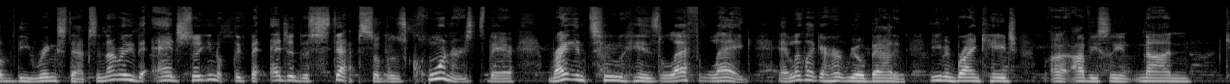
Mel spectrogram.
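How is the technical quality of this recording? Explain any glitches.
The recording has a persistent echo and four stretches where the receiver's jitter buffer disturbed the timing of the speech.

The echo with no canceller runs through the whole clip. The far end is playing the call over a loudspeaker, its microphone picks that up, and nothing subtracts it, so the talker's own voice returns after the network round trip. Every phrase is trailed, roughly 0.4 s later, by a faint, thin copy sitting about 26 dB below the speech.

Repeated stalls (stutter) occur from 2.61 to 3.50 s and again from 3.96 to 4.82 s. Packets arrived late or too slowly, so the jitter buffer kept draining, and each time the receiver stretched the last sound until data resumed. In the first span, about 105 ms is filled across short gaps, the longest 37 ms. In the second, 152 ms is filled, with one gap reaching 94 ms. 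Nothing is lost, but the speech catches and drags, noticeably more in the second span.

The jitter buffer slow-down runs from 5.72 to 6.82 s. The buffer was running low, so to rebuild a reserve the receiver repeated individual pitch periods and slivers of pauses, adding about 83 ms. The speech plays at 93% speed with its pitch unchanged, so sounds are drawn out and the delivery feels sluggish.

The jitter buffer speed-up runs from 8.81 to 10.35 s. Here the buffer held more audio than its target, so the receiver trimmed short pitch-period-sized pieces, removing roughly 150 ms in total. The speech plays at 110% speed at the same pitch and comes across as hurried.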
